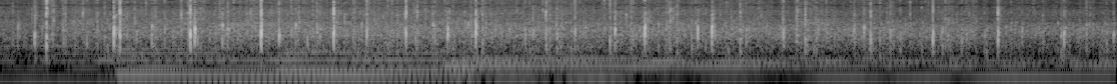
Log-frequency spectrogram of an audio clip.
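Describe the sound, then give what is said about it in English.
An audience claps their hands steadily for several seconds when the speaker asks them to clap, many hands producing sharp, overlapping claps over a low sustained tone, moderately loud. “Can you clap your hands?”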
